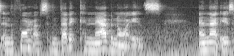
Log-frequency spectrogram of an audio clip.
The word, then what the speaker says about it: cannabinoids: 1 controlled substances in the form of synthetic cannabinoids and that is how you say that cannabinoids at sentencing each defendant faces a potential sentence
